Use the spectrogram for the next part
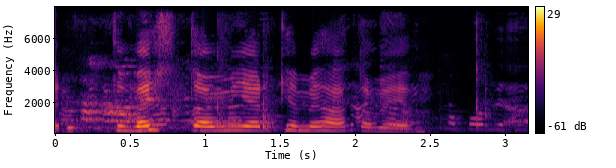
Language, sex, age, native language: Icelandic, male, 11, Icelandic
